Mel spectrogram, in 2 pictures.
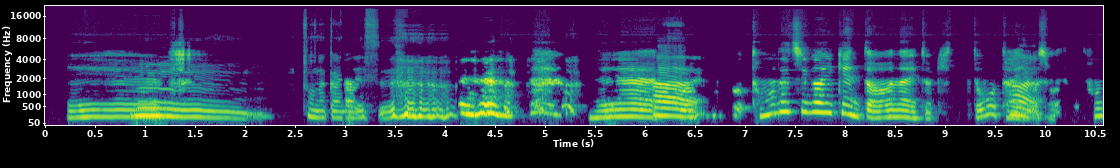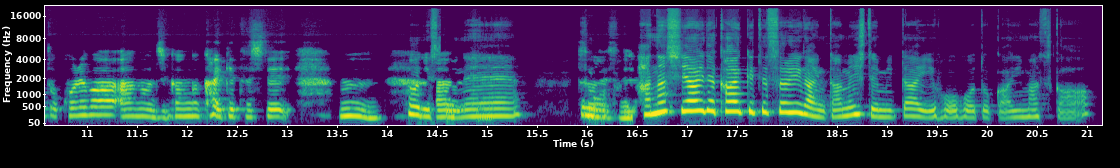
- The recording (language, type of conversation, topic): Japanese, unstructured, 友達と意見が合わないとき、どのように対応しますか？
- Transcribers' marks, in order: static; distorted speech; sniff; chuckle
